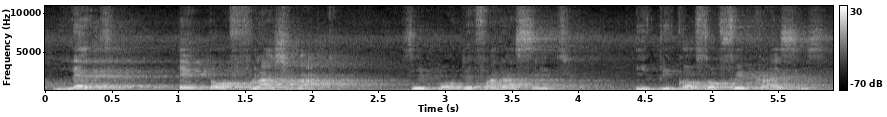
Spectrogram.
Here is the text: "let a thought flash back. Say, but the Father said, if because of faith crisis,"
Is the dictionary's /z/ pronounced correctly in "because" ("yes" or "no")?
no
